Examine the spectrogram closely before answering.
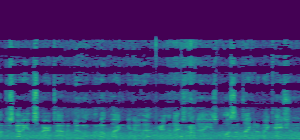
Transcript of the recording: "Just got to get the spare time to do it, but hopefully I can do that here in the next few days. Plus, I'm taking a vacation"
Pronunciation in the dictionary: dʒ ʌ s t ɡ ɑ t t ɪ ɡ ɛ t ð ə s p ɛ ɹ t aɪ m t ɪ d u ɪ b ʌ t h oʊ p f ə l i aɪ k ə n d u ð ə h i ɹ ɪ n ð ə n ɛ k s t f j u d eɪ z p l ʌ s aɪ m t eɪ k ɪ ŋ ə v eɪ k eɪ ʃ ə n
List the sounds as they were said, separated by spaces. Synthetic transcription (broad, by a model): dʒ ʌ s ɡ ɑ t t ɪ ɡ ɛ t ð ə s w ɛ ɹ t aɪ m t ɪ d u ɪ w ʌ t h oʊ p ə i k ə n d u ð ə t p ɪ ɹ ð ə n ɛ k s t f j u d eɪ z p l ʌ s aɪ m t eɪ k ɪ ŋ ə v eɪ k eɪ ʃ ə n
